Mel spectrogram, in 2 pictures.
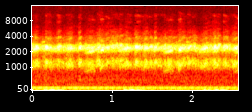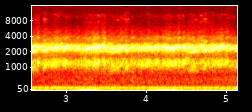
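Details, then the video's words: Night chorus of Pacific tree frogs in Richmond, British Columbia, Canada, many voices croaking at once in a rapid, pulsing mass with no pauses, backed by a faint steady low drone. "Pacific Tree Frogs at Night"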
